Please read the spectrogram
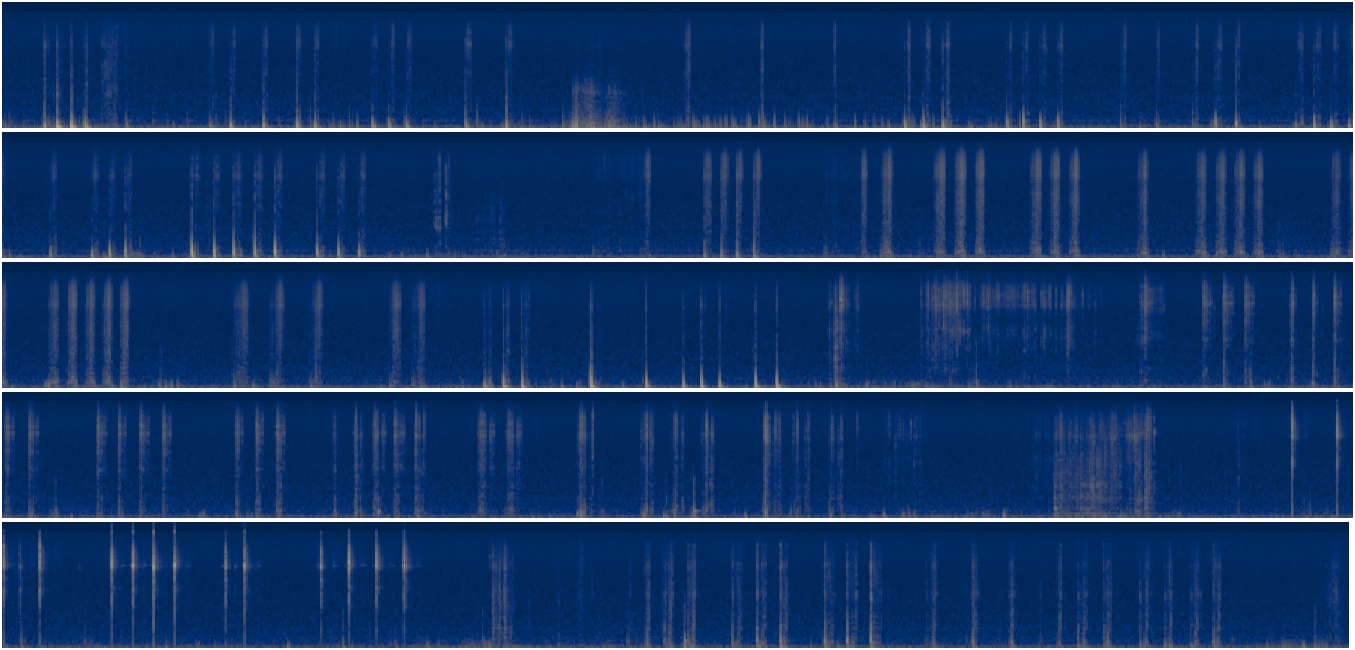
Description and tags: Me tapping a series of objects on a block of heavy, toothy paper. A pencil eraser, metal nail file, empty straw wrapper, a metal hole-punch, and a crinkled wadded up paper.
